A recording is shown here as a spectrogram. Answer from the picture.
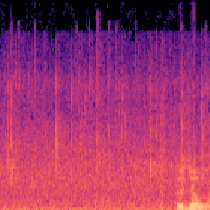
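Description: A steady hiss of background noise with a few faint ticks, during a pause between a man's sentences; his speech resumes near the end.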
